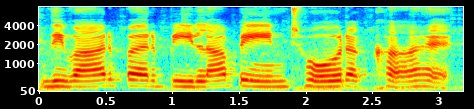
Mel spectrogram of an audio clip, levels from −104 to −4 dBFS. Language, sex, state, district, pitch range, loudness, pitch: Hindi, female, Haryana, Charkhi Dadri, 190-205 Hz, -14 LUFS, 195 Hz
